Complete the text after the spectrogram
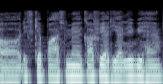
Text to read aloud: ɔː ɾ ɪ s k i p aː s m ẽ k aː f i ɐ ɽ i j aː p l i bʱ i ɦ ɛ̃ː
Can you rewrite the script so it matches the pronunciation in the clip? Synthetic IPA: ɔː ɾ ɪ s k e p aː s m ẽ k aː f i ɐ ɾ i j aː l i bʱ i ɦ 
